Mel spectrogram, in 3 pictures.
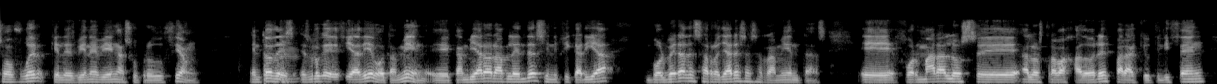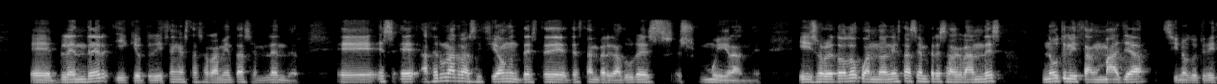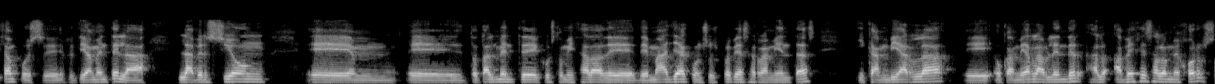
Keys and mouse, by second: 23.4 click.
